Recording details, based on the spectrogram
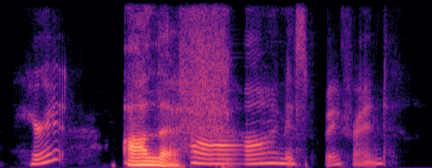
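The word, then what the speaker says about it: אלף: And Aleph. Hear it? Aleph.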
